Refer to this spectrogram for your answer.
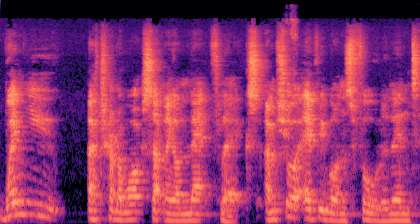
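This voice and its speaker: The speaker is a man who sounds somewhat breathy. He talks at a fairly quick pace. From England, countryside. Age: 30s. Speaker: podcast host. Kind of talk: casual chat. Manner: halting.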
